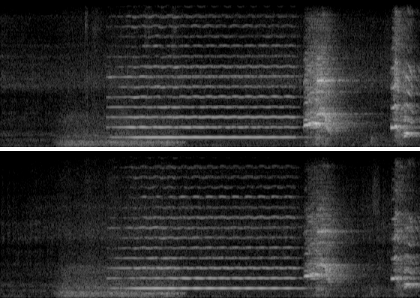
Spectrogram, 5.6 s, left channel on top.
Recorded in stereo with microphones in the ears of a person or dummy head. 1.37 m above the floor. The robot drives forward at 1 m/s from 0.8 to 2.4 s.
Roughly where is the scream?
Left.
